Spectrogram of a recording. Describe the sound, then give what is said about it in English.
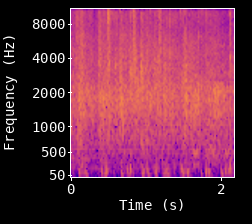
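An audience applauds at the close of a talk, with many steady, fairly soft claps repeating quickly throughout. “Round of applause for yourselves, please.”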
